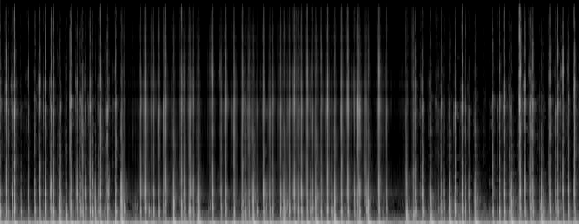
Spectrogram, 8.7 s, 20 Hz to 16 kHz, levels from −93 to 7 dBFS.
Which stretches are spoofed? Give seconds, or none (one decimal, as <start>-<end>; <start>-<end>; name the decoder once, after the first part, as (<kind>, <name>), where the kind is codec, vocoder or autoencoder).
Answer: 1.8-6.2 (vocoder, BigVGAN v2)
